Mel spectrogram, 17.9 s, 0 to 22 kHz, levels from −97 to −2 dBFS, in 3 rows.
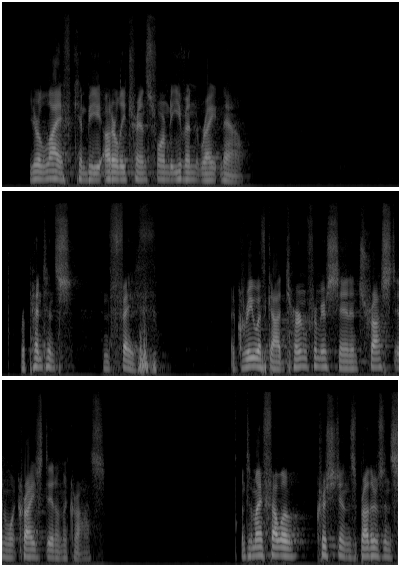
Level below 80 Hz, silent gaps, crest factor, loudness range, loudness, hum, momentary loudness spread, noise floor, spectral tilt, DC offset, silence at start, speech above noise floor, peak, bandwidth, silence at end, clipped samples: -86 dBFS; none; 24 dB; 9 LU; -52 LUFS; none; 14 LU; under -90 dBFS; -4.5 dB/octave; under 0.1%; 0.4 s; over 39 dB; -30 dBFS; 17 kHz; 0 s; under 0.1%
